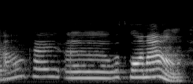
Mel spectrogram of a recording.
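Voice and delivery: high, soft, careful voice; wary reply. Retold or imitated. Reader answers a puzzling client, high and wary. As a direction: go high and quiet, stretching the question.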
